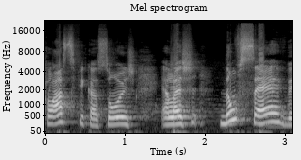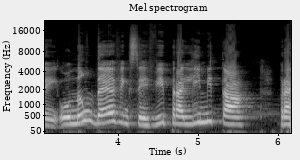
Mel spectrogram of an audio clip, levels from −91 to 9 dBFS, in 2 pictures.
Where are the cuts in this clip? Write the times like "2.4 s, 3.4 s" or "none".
none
